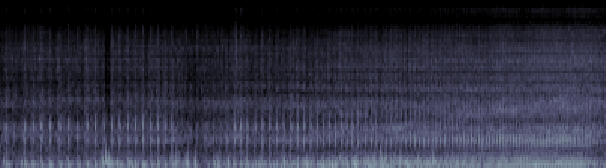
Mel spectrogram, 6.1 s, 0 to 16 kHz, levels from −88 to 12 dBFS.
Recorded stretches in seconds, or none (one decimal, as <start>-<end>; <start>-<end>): 0.0-6.1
